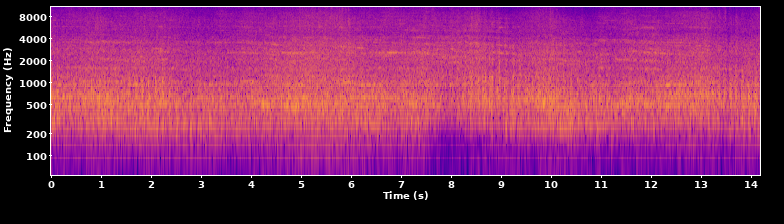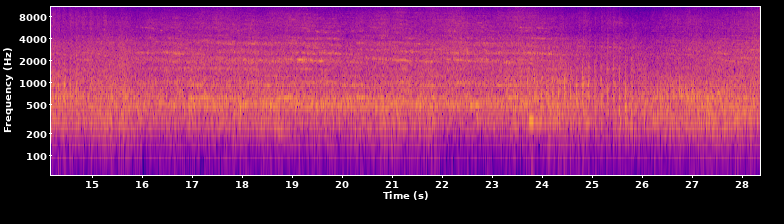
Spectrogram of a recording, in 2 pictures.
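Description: Autorack freight cars rolling past at close range: a steady noise of steel wheels on the rails with a clickety-clack rhythm and faint high-pitched wheel squeal.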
